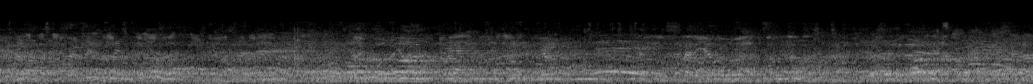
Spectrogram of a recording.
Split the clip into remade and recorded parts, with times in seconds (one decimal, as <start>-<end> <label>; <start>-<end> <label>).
0.0-6.7 recorded; 6.7-7.4 remade; 7.4-10.3 recorded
